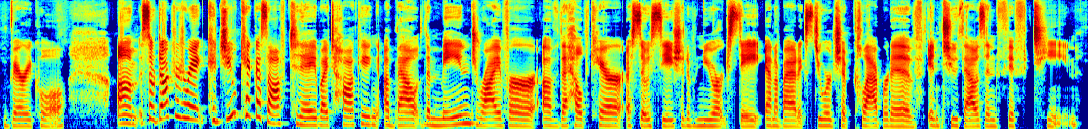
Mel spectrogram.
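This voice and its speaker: A woman's voice: lowish voice, moderate pace, sharp tone, no echo, studio quality. A woman hosting an interview podcast, reading a guest introduction and asking friendly questions. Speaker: podcast host.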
